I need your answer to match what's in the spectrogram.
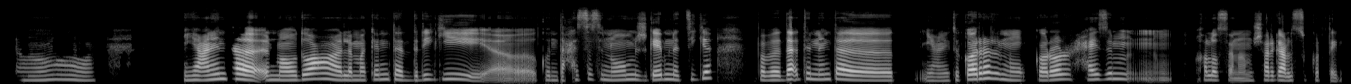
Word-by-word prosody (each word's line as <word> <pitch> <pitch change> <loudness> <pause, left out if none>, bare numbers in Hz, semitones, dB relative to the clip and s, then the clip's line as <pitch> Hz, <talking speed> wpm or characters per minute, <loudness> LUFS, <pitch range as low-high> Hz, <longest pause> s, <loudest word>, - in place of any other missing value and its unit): آه، 200 0 -12 0.9
يعني 205 +2 +3
أنت 255 0 -4
الموضوع 220 +2 +5
لمّا 200 0 -3
كان 225 +4 -9
تدريجي 225 0 -2
آآ - - -5
كنت 195 -2 -10
حاسِس 230 +3 -5
إن 210 -2 -9
هو 205 +1 -4
مش 220 -4 -6
جايب 220 +2 +5
نتيجة، 235 +6 -4 0.4
فبدأت 205 +5 +2
إن 240 -2 -4
أنت 245 +2 -5 0.8
يعني 175 0 -10
تقرّر 240 +8 +3
إنه 200 -5 -6
قرار 215 +4 +1
حازم 235 +4 -3
مم 260 +1 -10 0.3
خلاص 200 - -5
أنا 95 -1 -8
مش 95 - -6
هارجع 200 -1 +4
للسُّكَّر 185 0 -6
تاني. - - -11
215 Hz, 135 wpm, -23 LUFS, 200-235 Hz, 0.9 s, الموضوع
